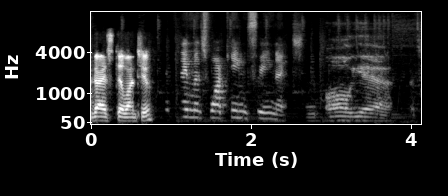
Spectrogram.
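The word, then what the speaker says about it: Joaquin Phoenix: spell his name because it doesn't sound like the way it's spelled true it's like Koo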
